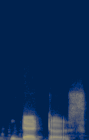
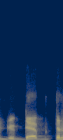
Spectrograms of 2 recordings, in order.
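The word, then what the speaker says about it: debtors: डेटर्स। कई बच्चे ना इसको गलत पढ़ लेते हैं, तो ध्यान रखिएगा, बी इसमें साइलेंट है बेटा। ठीक है, डेब्टर नहीं पढ़ना है आपको, डेटर्स पढ़ना है।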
